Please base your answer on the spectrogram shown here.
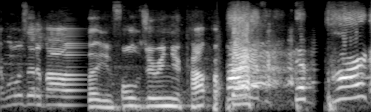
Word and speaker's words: Folger: I pronounced the Folger correctly, right? Folger, as in, yeah. Yeah, the coffee thing.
